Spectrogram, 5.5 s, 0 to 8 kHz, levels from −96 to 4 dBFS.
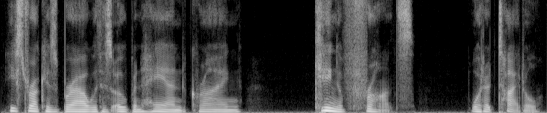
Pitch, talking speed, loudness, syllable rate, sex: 135 Hz, 155 wpm, -20 LUFS, 4.4 syllables/s, female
